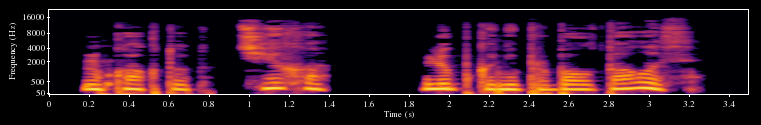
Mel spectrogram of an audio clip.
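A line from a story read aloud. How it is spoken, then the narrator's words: Whisper. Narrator (Russian): прошептал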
